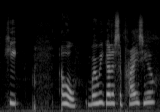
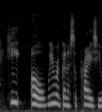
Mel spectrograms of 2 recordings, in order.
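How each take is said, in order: First: Were we gonna surprise you, read as a question rising at the end; a stumbling questioning misreading. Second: We were gonna surprise you, said as a statement with a fall and were stressed; a quicker corrected reading ending in a fall. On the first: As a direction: mistakenly ask it, lifting on gonna. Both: Shown as a demonstration. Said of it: "Oh, sorry".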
